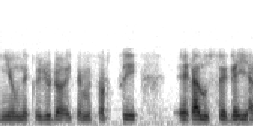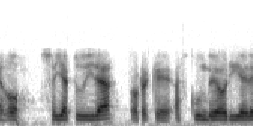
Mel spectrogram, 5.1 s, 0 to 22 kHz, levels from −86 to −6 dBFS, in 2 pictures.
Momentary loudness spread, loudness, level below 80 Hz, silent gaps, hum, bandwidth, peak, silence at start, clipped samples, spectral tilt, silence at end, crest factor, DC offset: 9 LU; -25 LUFS; -62 dBFS; none; none; 4.6 kHz; -4 dBFS; 0 s; under 0.1%; -7.5 dB/octave; 0 s; 20 dB; under 0.1%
